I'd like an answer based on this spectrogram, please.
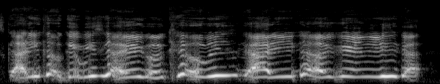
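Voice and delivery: sobbing, begging, high-pitched crying. Mocking someone said to be crying over here: imitating Pookie crying. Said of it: "you over there like fucking Pookie on fucking New Jack Sk-".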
